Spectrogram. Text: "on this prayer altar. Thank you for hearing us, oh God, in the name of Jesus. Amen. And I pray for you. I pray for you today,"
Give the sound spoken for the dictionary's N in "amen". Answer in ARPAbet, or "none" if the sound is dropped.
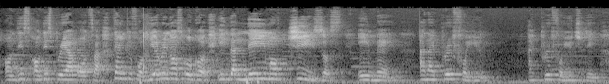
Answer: N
